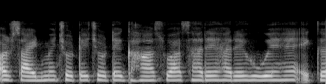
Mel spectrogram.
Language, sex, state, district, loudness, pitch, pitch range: Hindi, female, Maharashtra, Washim, -17 LUFS, 195 Hz, 195-200 Hz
